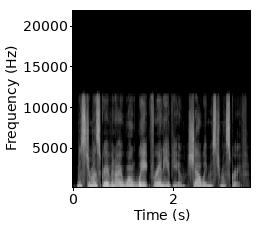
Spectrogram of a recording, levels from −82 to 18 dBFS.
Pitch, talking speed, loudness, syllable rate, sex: 220 Hz, 235 wpm, -18 LUFS, 5.8 syllables/s, female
